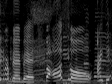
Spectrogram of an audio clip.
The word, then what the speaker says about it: Bebe: How do you pronounce his name? Bebe or Bibi? Bebe!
